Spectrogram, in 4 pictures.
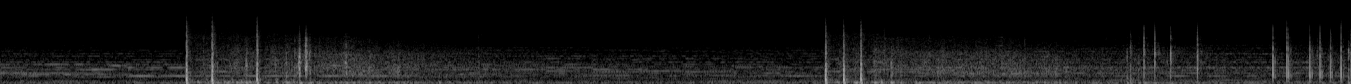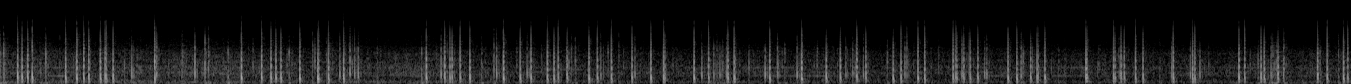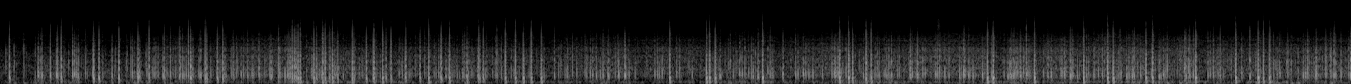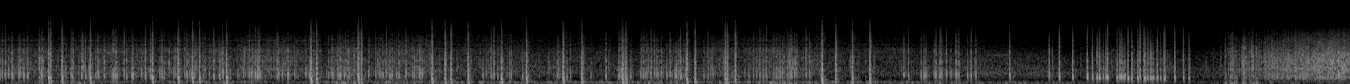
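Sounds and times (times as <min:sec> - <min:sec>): fireworks bursting in rapid bangs: 0:12.8 - 0:50.3.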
